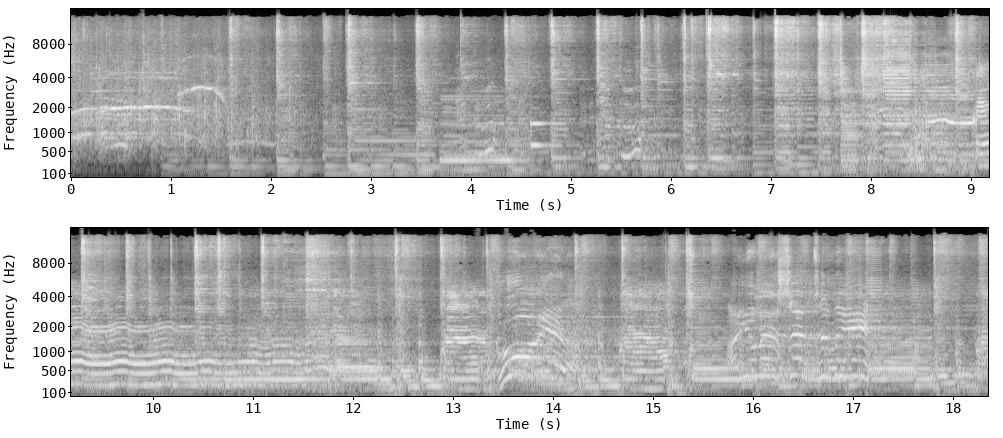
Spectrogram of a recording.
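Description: Live country-folk band playing: acoustic guitar, electric guitar and drums. It is quieter for the first few seconds and reaches full volume about eight seconds in.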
